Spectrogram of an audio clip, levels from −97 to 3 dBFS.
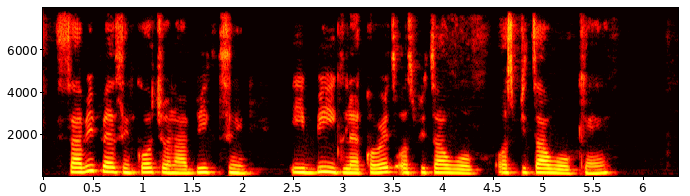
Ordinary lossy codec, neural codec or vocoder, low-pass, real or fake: none; none; none; real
